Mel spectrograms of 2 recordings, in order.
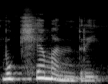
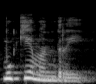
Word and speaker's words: മുഖ്യമന്ത്രി: അതുപോലെ ചില വാക്കുകളിൽ ഖായുടെ ഉച്ചാരണം കായുടെ ഇരട്ടിപ്പ് ആയ ക യിലേക്ക് പോകുന്നത് ശ്രദ്ധിച്ചിട്ടുണ്ടോ? ഇവിടെ മുഖ്യമന്ത്രി എന്നതിന് പകരം മുഖ്യമന്ത്രി, മുഖ്യമായ എന്നും ദുഃഖം എന്നതിന് പകരം ദുഃഖം എന്നും ഉച്ചാരണ പിശകുകൾ വരാതിരിക്കാൻ ശ്രദ്ധിക്കുമല്ലോ.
